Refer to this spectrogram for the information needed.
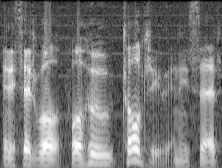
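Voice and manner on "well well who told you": plain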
